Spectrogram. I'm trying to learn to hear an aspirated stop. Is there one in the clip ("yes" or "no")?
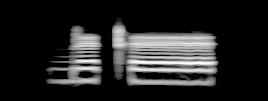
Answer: yes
